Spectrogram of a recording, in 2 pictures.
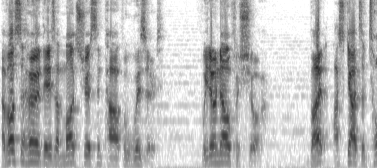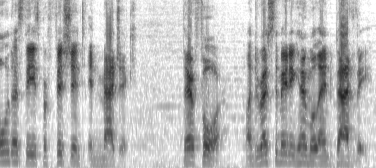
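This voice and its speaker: A man's voice: medium pitch, animated, sharp tone, soft background music. A man playing a stern, solemn military captain who speaks formally and with command in a fantasy audio drama. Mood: grave, commanding. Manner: formal, commanding, deliberate oratory.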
